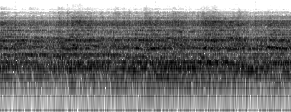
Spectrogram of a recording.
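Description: High school marching band playing, with flutes sounding in the front ranks, in a steady passage of held chords. Heard as a TV broadcast recorded off the set.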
